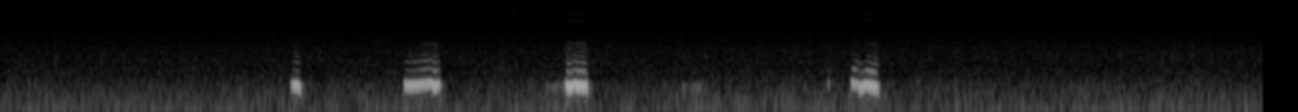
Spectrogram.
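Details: Pet rabbit named Okoge snoring while asleep: short, tonal, slightly wavering nasal tones with faint overtones, about five of them spaced roughly one and a half to two seconds apart, in an otherwise quiet indoor setting.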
